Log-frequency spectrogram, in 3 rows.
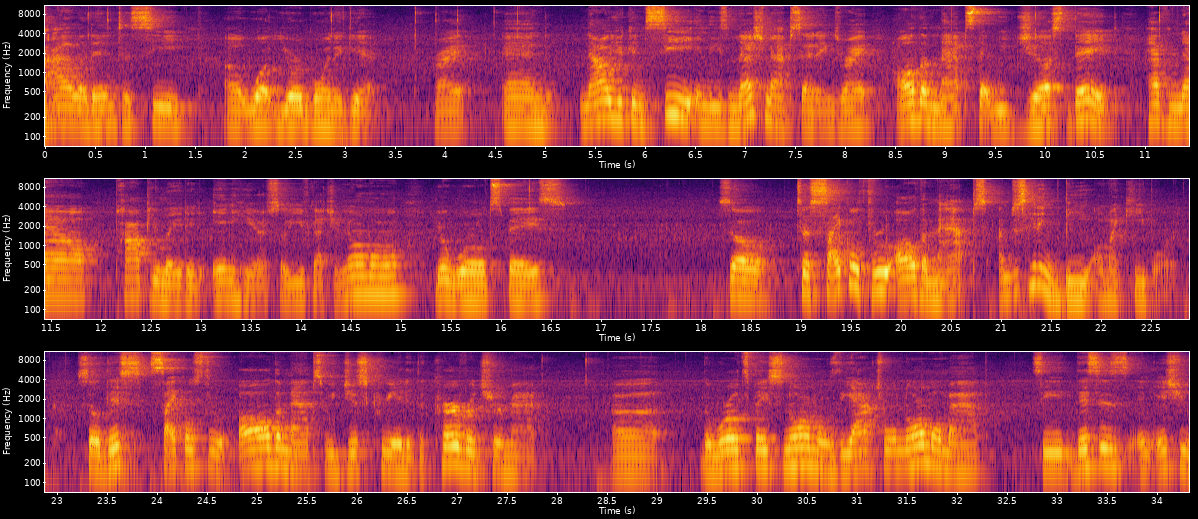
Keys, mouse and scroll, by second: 0.6-2.8 shift+right drag, 3.0 alt+click, 3.9 alt+middle click, 4.4 alt+click, 9.0 alt+click, 10.2-11.2 shift+right drag, 15.8 alt+click, 16.7 b, 18.0 b, 18.5 b, 20.0-24.5 typing, 27.8 click.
